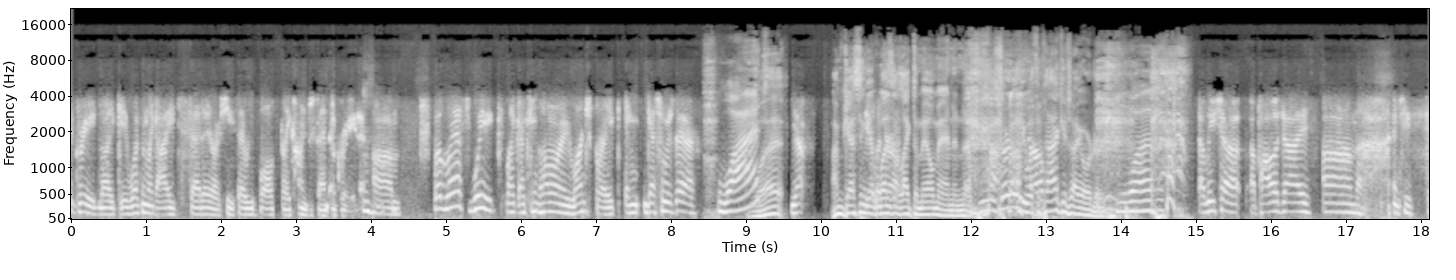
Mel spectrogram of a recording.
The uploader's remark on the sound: We have a listener on the phone who thinks his girlfriend of 3 years is cheating on him.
